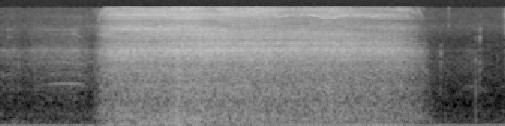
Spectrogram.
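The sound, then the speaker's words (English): A person takes one long, steady sniff of a book, a breathy hiss lasting about a second and a half, with quiet before and after. “I'm gonna sniff um, "Faking Miss Right" by Claire Kingsley”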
